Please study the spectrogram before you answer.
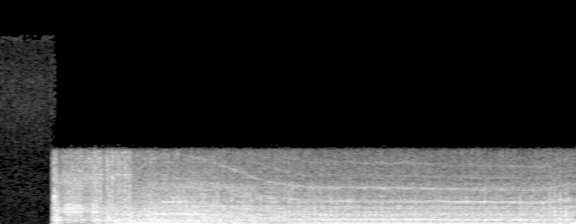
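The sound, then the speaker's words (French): A car engine cranks and catches with a sudden loud burst, then settles into a steady idle. The engine runs alone, with no other sounds. “qu'est-ce que tu as entendu? Monsieur, la voiture.”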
